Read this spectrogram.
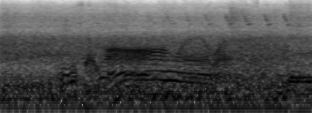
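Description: A bald eagle gives a series of high chirping calls.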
